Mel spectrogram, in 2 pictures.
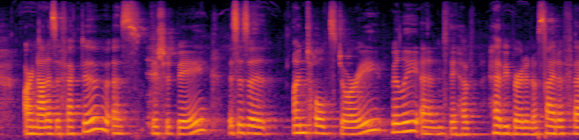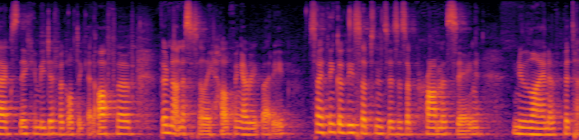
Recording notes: A special recording from our sixth annual revitalize event , which was held in Dove Mountain, Arizona, in June. A special recording from our sixth annual revitalize event , which was held in Dove Mountain, Arizona, in June. The insights we learned on the main stage this year were too good not to share.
